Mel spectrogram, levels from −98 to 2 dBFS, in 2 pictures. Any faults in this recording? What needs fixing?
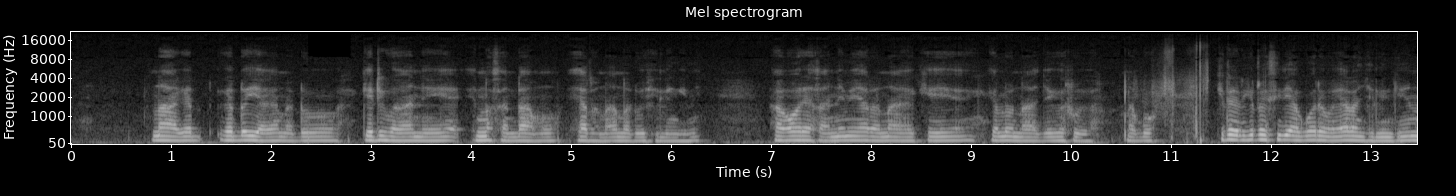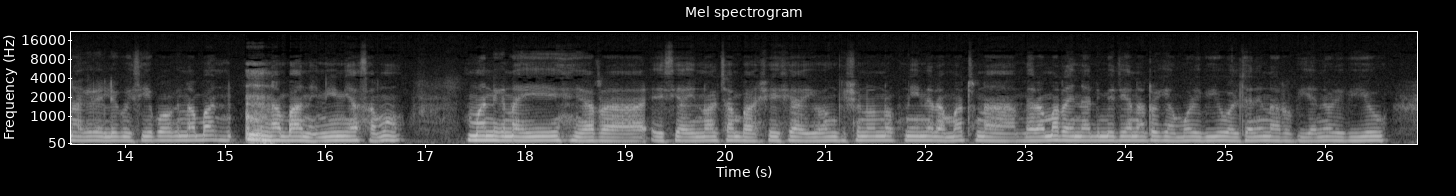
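Short chirps and blips interrupt the speech at 2.37 s, 7.43 to 7.49 s, 13.24 to 13.28 s, 17.84 to 17.89 s and 26.52 to 26.58 s. This is damaged data in a compressed stream: corrupted bytes made the decoder misread those frames, lose sync and jump ahead to the next frame header. To prevent it, carry the file or stream over a checksummed, error-checked transfer and keep metadata out of the audio payload.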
